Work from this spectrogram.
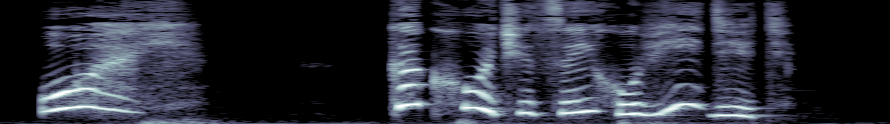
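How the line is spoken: Exclamation. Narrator (Russian): воскликнула Бетси

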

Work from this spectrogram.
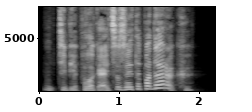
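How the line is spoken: Loving exclamation. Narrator (Russian): с любовью воскликнула миссис Уизли

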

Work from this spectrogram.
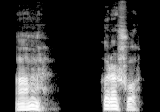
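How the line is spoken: Relieved sigh. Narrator (Russian): облегченно вздохнул Рон

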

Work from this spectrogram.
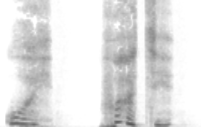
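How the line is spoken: Whispered. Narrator (Russian): прошептала Бетси

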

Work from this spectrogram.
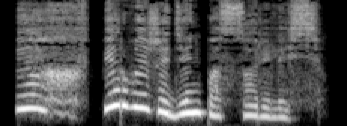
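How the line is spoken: Sighing. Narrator (Russian): вздохнула Диана

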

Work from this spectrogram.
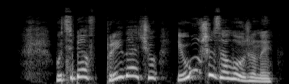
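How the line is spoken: Squeaked. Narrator (Russian): пищал Рыбий ног

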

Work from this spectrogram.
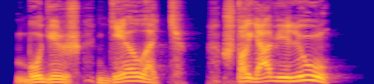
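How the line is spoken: Barked. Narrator (Russian): гаркнул он

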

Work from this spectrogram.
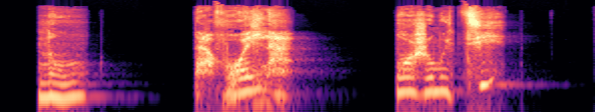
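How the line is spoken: Whisper. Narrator (Russian): прошептал он

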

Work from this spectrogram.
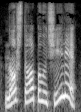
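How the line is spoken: Excited shout. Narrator (Russian): возбужденно крикнул Страшила

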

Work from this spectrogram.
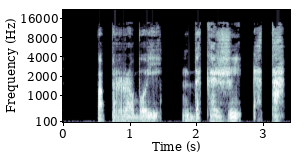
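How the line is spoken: Hiss. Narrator (Russian): прошипел он

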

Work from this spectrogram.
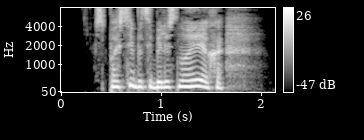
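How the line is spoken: Grateful female whisper. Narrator (Russian): прошептала Мелисенда

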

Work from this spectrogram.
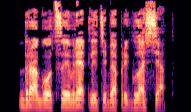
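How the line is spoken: Cold smirk. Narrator (Russian): холодно усмехнулся Марк

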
